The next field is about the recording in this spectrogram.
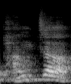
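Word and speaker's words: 彭: 요 방자 팽이라고 읽기도 하는데 방이라고 보면 많이 다릅니다. 방 팽이라고 안 읽고 방이라고 납니다.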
